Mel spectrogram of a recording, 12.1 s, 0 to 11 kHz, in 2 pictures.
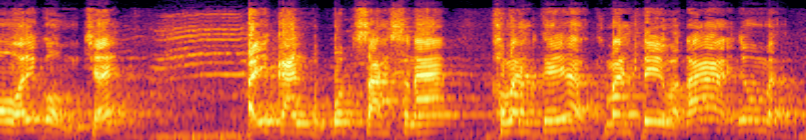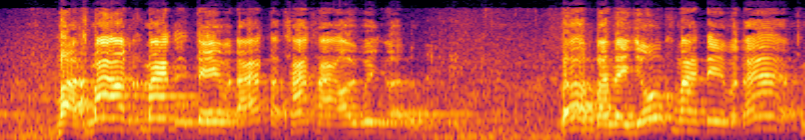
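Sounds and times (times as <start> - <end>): man preaching: 0.0 - 1.1, 1.8 - 9.6, 10.2 - 12.0.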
